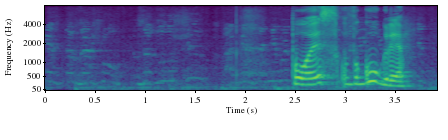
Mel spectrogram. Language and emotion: Russian, neutral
